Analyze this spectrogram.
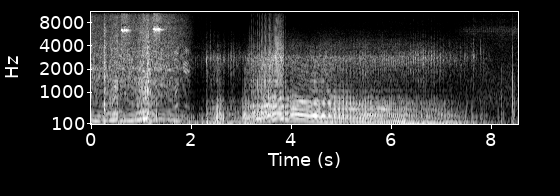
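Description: A car engine revs hard through a loud exhaust, rising and falling.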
